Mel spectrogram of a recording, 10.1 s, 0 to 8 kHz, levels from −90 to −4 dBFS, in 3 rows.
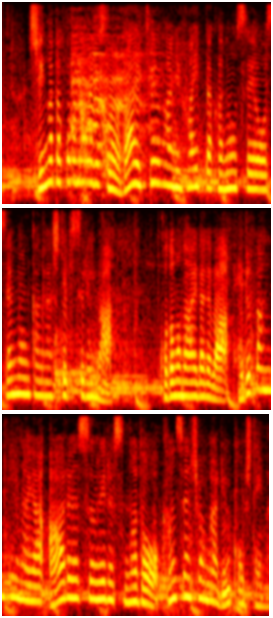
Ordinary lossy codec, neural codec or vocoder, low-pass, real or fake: none; codec, 16 kHz, 4 kbps, FreqCodec, smaller model; none; fake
